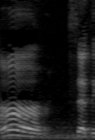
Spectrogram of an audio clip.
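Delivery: ordinary delivery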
